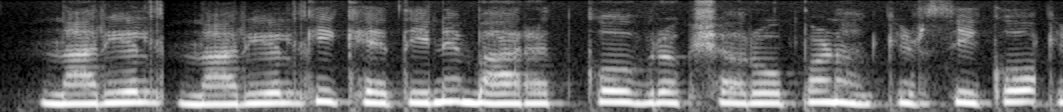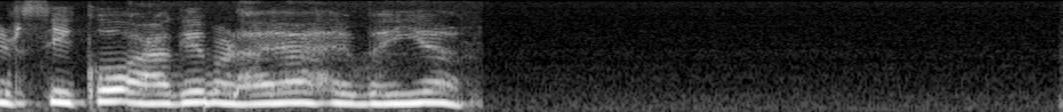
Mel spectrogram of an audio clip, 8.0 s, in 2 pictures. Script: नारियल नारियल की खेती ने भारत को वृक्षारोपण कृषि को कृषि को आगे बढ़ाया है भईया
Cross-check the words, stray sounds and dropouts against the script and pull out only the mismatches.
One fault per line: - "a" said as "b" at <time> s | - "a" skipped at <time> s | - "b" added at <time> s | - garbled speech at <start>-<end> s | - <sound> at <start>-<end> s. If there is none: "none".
none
